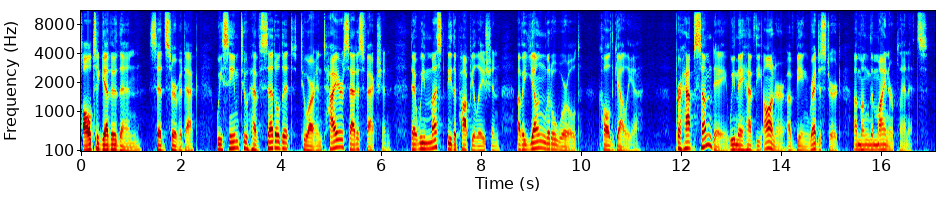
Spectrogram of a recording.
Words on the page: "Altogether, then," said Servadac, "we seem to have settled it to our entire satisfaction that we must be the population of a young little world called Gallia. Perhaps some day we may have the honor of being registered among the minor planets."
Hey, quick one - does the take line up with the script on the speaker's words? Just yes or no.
yes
